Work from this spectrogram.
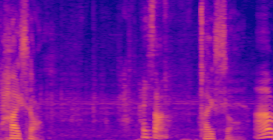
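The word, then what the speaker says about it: Ha-seong: He said, Haesong.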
